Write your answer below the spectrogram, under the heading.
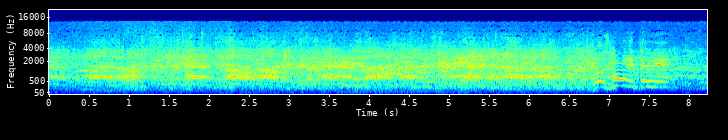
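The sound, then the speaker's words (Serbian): A large crowd at a 1992 rally for Slobodan Milošević in Kosovo Polje chants in a steady repeating rhythm under a broad roar of voices, with a single shout cutting through near the end. “Slobodan Milošević je boravio u Kosovu Polju i govorio okupljenima koji nisu žalili skandiranje aplauze. Ovako je bilo.”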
